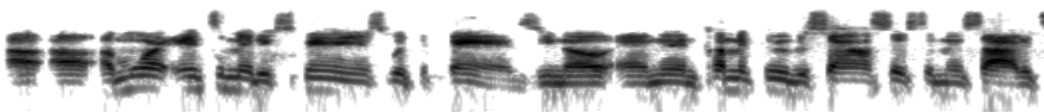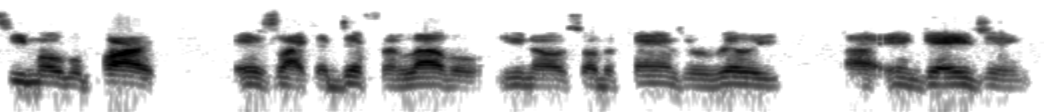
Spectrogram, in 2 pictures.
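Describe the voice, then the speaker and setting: A man's voice: on the low side, fairly bright tone, low-quality recording. A man answering interview questions casually as a street musician, upbeat and informal, often dropping in "like" and "man". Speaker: street drummer guest.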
